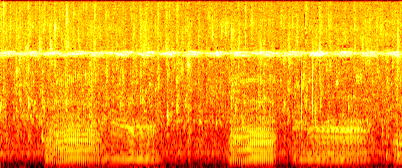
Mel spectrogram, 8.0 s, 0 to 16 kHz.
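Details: A Boston Terrier snores at 2 a.m., loud enough to hear from the next room, in rasping, buzzy breaths of about a second each, with in and out breaths paired.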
